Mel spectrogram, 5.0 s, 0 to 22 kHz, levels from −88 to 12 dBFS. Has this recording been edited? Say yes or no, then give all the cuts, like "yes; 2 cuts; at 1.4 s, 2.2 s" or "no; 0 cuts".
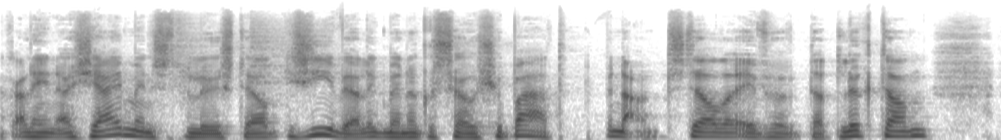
yes; 2 cuts; at 1.4 s, 3.0 s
